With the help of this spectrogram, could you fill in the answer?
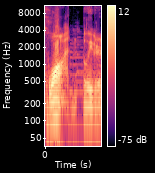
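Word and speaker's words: Ioan: His first name though is spelled I O A N, but it's pronounced Juan, believe it or not.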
